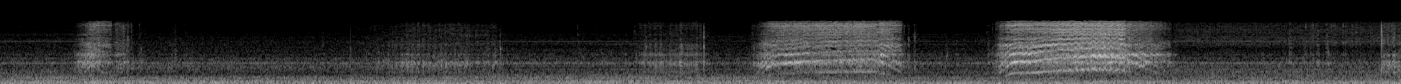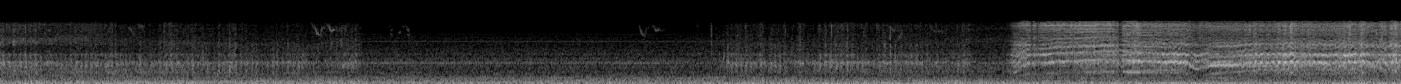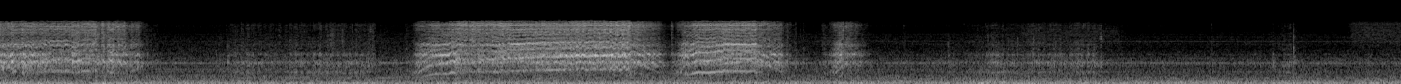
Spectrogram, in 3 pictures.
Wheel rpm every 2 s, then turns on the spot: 10, 0, 10, 30, 70, 80, 10, 10, 10, 0, 10, 20, 130, 150, 110, 10, 130, 90, 10, 10, 10.
8-10 14-18 20-22 36-38 40-42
